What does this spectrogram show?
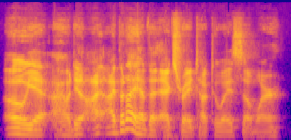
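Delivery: ordinary delivery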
